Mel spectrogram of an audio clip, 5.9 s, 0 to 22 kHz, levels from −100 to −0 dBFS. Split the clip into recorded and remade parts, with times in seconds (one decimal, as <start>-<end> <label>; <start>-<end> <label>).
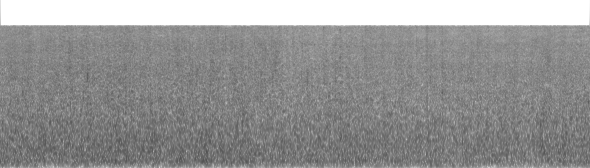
0.0-0.6 remade; 0.6-3.7 recorded; 3.7-5.9 remade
